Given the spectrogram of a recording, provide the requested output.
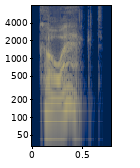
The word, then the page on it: coact: British English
